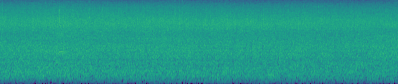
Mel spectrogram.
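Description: A salmon creek in Ketchikan, Alaska, rushes past in a constant, dense wash of flowing water, steady and fairly close throughout, with no voices over it.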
